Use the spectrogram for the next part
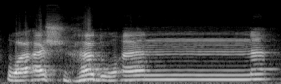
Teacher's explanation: نون مشدد غنہ کر کے پڑھیں گے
